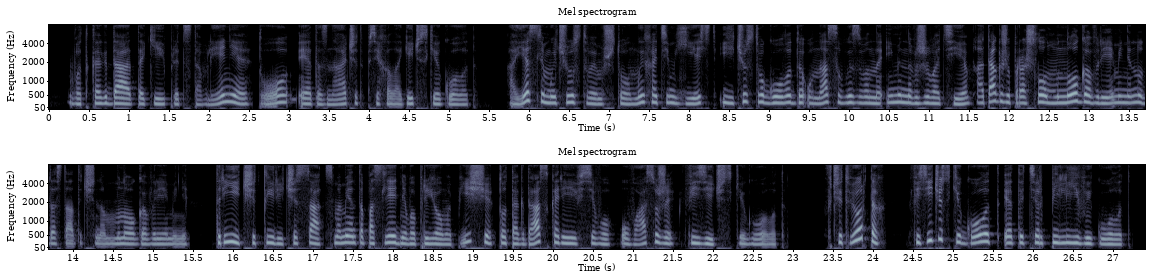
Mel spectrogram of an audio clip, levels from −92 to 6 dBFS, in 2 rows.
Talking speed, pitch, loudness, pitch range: 125 wpm, 210 Hz, -35 LUFS, 185-235 Hz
